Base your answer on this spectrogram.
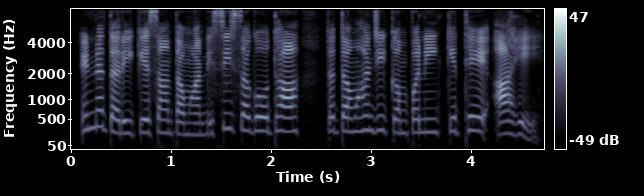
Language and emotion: Sindhi, neutral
